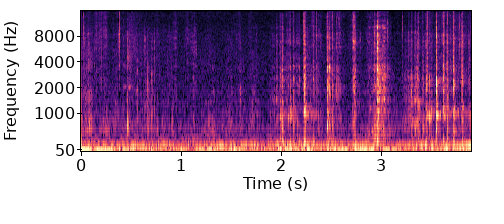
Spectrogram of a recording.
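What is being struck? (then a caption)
Bar of soap cut with a blade. A solid orange bar of soap is scraped with a utility blade into thin shavings. Dry, crisp scratching and short bright crackling ticks sound over a steady low hum, with sharper snaps near the end.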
